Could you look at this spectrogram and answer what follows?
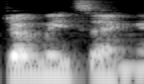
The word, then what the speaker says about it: Jagmeet Singh: As a quick clarification, his name is actually pronounced Jugmeet Singh, and he actually had like a...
